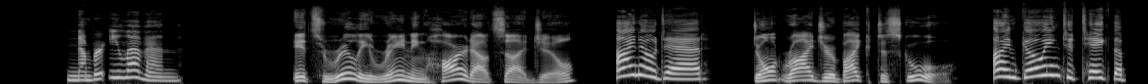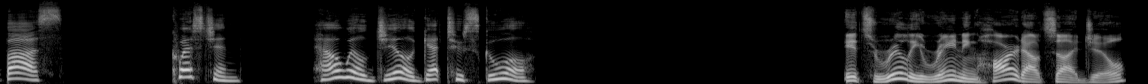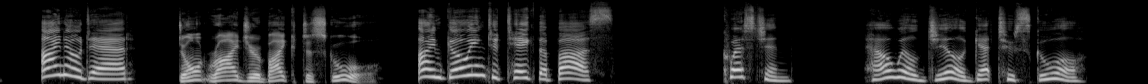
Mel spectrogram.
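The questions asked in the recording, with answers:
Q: How will Jill get to school?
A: By bus.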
